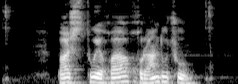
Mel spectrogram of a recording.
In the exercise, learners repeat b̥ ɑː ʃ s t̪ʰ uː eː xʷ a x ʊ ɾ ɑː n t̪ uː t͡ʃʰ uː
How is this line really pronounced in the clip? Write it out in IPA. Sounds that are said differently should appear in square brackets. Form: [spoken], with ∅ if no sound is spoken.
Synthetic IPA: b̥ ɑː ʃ s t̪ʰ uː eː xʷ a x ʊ ɾ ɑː n [d̪] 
